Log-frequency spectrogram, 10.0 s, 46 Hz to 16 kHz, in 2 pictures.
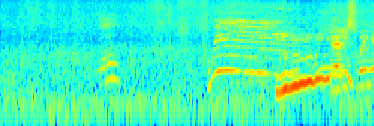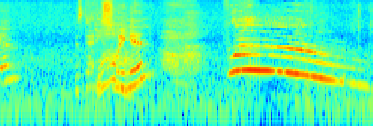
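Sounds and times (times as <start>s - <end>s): person crying out: 2.8s - 4.1s.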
